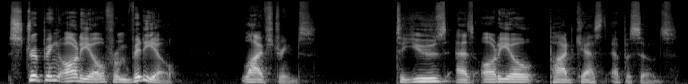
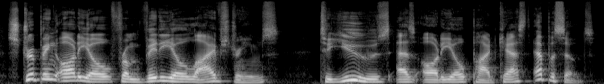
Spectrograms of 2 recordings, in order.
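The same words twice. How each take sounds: First: It is read in a strange, awkward way. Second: It is read in a smooth, natural way.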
